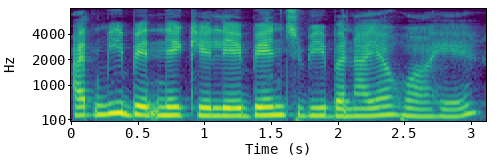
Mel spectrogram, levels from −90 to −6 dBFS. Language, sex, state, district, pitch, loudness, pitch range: Hindi, female, Arunachal Pradesh, Lower Dibang Valley, 215 Hz, -16 LUFS, 200-225 Hz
